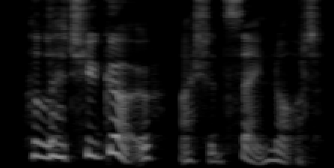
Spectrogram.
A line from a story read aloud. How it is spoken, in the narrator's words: he exclaimed with a little chuckle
